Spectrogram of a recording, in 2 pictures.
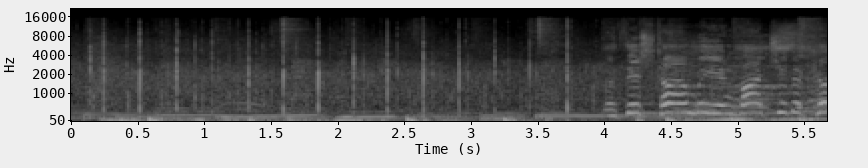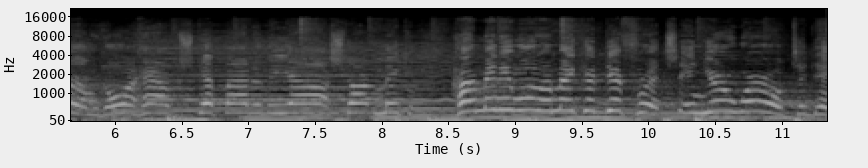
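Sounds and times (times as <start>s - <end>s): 
audience hand clapping: 0.0s - 5.8s
speech: 4.0s - 11.3s.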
